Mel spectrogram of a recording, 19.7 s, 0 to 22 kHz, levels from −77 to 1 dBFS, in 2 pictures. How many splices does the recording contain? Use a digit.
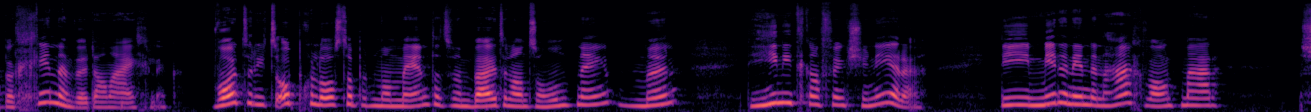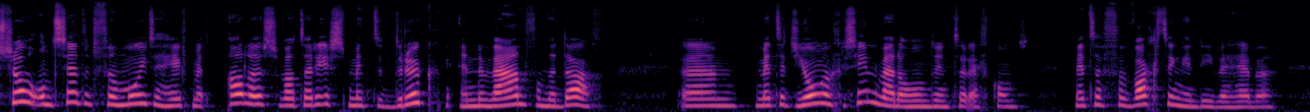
0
